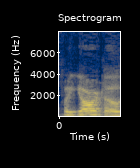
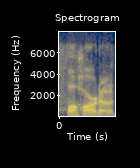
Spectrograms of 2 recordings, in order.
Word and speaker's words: Fajardo: guest today is for yard oh is that in my fancy correctly it's pronounced Fajardo that J sounds like an H I always get that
